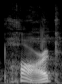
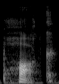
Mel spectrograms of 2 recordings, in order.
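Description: First: It is said with an American rolled R. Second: It is said in a British accent, no R.

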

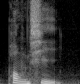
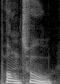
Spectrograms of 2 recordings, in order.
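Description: First: It is said in the speaker's usual Taiwanese accent. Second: It is said in the Lukang Taiwanese accent. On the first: This is how the speaker's own family says it. "我们讲碰气" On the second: This is how people from another region say it. "他们说碰触"

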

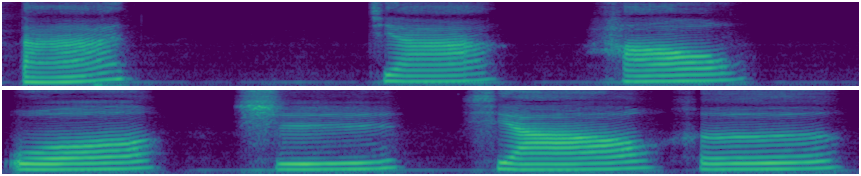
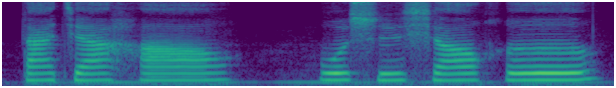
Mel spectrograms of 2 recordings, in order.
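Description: First: Every syllable is said with a rising pitch. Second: Every syllable is on a high level pitch. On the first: "那接下来我们到二声国咯。" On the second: "那接下来我就要开始示范一声国就是来说话咯。"

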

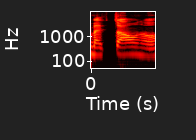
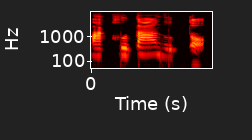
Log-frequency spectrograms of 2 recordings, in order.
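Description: First: It is said with English-style pronunciation. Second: It is said with Japanese-style pronunciation. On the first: "就像我们说McDonald" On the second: "他说Makudanudo"

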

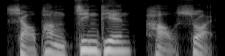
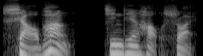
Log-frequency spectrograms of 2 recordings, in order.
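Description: First: The stress is on 今天. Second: The stress is on 小胖.

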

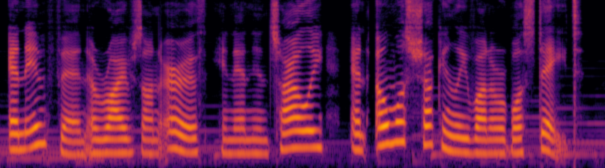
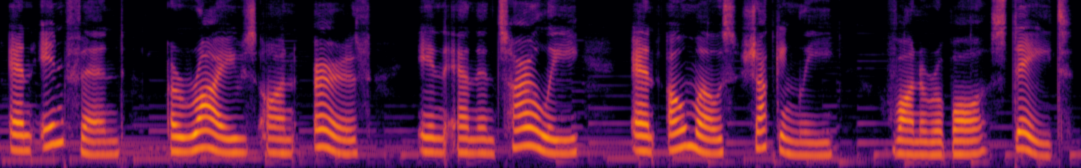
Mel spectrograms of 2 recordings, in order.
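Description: First: It is said at normal speed. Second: It is said slowly.

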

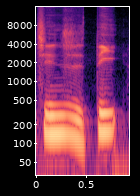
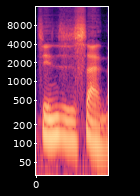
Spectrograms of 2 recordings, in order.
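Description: First: The last syllable sounds like di. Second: The last syllable sounds like shan. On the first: The speaker calls it right. "它是念今日低" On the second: The speaker calls it wrong. "很多人把它读成今日善啊"

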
